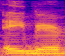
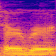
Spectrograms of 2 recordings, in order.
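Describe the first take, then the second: First: The name sounds like 'ay-bear' with no final t. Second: The name sounds like 'herbert' with a final t. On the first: The speaker calls it right. "I said it right because I'm from Louisiana" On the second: The speaker calls it wrong. "for anyone who says Herbert"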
